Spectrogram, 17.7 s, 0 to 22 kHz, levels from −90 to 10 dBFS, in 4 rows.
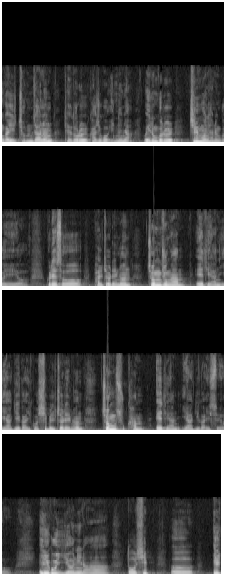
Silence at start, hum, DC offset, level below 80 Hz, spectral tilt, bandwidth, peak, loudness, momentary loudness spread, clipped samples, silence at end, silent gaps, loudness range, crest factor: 0 s; none; under 0.1%; -54 dBFS; -7 dB/octave; 12 kHz; 0 dBFS; -18 LUFS; 17 LU; under 0.1%; 0 s; none; 3 LU; 18 dB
